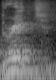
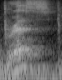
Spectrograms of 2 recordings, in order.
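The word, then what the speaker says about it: ברית: It's called brit. Right? Or in the Ashkenazi Hebrew pronunciation, bris, but usually we say now brit.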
